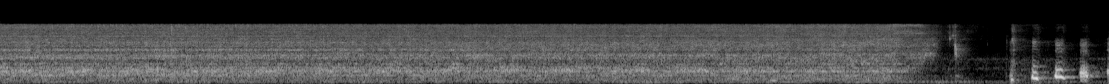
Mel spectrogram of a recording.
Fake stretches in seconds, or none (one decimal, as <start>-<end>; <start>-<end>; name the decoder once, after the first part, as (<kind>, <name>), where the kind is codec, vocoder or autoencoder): 0.0-0.4 (autoencoder, DAC-VAE); 3.3-11.1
